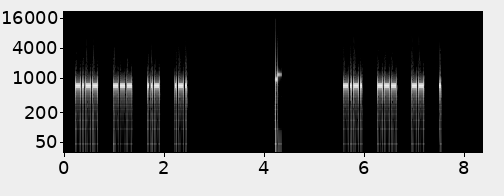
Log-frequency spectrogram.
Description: Morse code, heard as a keyed tone, about 36 wpm, spaced as for 20 wpm, 700 Hz. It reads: YOUR COME
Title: 3x Character Spacing - Top 100 Words - 35wpm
